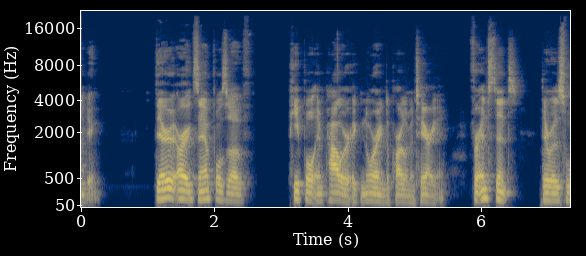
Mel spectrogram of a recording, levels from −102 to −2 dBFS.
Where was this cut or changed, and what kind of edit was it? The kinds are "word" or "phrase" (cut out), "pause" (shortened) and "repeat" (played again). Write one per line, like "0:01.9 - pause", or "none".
none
